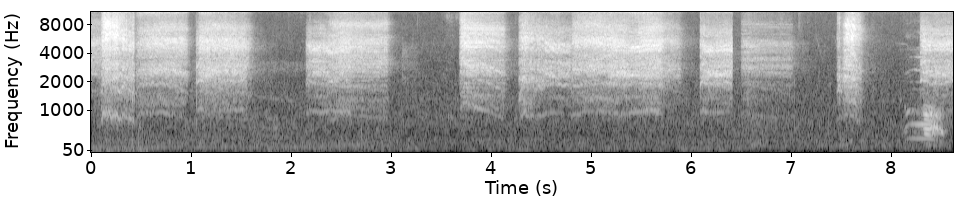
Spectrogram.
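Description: Northern mockingbirds scolding with harsh, raspy calls, about ten in quick succession: mobbing alarm calls aimed at a cat, a predator near their nest area.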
